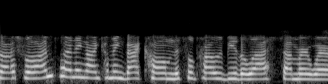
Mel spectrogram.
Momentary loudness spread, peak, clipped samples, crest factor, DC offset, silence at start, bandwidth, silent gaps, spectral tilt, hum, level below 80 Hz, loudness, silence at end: 3 LU; -2 dBFS; under 0.1%; 14 dB; under 0.1%; 0 s; 4.1 kHz; none; -7.5 dB/octave; none; -56 dBFS; -16 LUFS; 0 s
